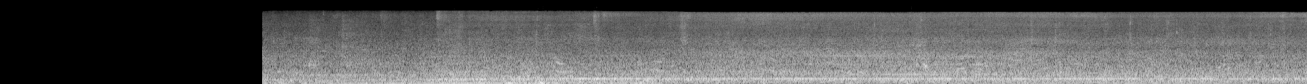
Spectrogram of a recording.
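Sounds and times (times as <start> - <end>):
city noise rush: 2.6 - 13.0
faint crowd voices: 2.6 - 13.0
low steady hum: 2.6 - 13.0.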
